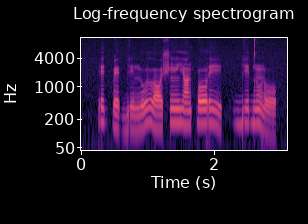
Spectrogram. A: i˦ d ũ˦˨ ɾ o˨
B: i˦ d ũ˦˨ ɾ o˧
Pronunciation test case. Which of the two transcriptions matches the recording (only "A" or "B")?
A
